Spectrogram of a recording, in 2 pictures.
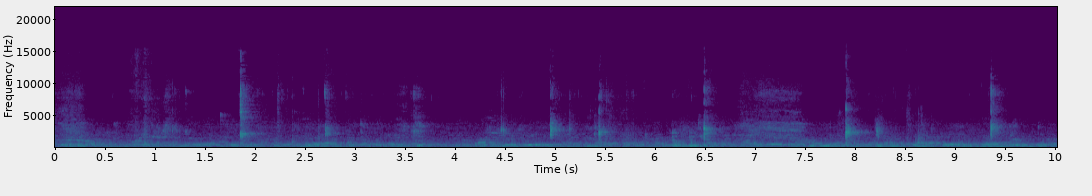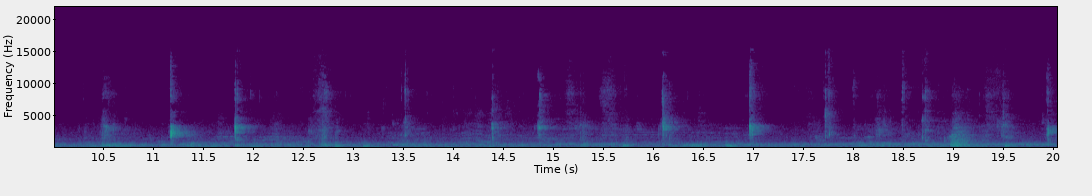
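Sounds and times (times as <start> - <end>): person chewing chicken: 0.7 - 8.7, 10.3 - 20.0.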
